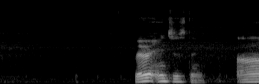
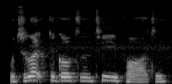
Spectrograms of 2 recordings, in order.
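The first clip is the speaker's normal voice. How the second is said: higher-pitched British accent try-out; 6 semitones higher than usual. Shown as a demonstration. Reader testing their British accent before reading a character, British accent. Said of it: "read it in a British accent".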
